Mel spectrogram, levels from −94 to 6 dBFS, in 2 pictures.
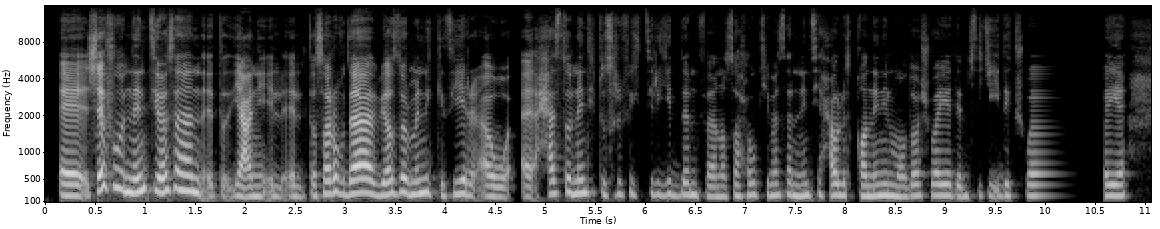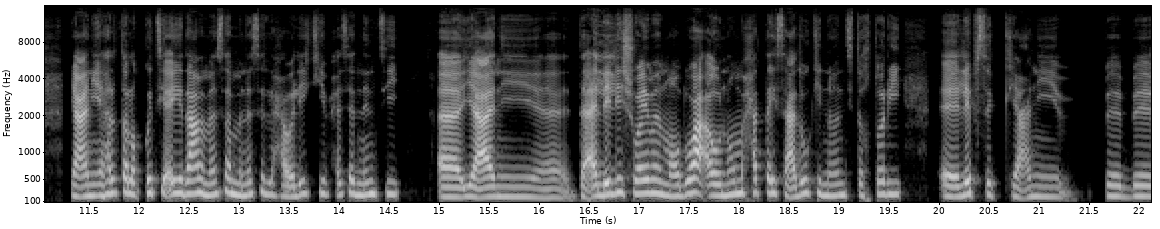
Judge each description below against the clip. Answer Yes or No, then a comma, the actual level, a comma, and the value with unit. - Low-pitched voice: No, high, 215 Hz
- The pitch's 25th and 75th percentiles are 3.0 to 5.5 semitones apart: Yes, average, 3.5 semitones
